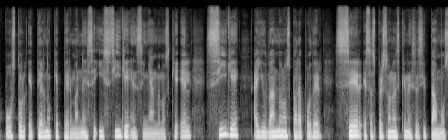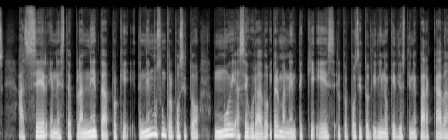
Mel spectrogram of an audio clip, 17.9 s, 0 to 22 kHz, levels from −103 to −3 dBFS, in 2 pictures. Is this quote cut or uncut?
cut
